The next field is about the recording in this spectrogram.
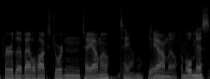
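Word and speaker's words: Ta'amu: Teamo.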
